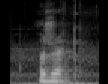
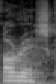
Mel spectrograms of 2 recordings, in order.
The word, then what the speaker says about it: Orisk: Osric. Sorry, Orisk. I keep calling you. You're mispronouncing your name.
